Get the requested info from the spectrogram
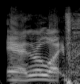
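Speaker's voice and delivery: normal talking voice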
